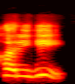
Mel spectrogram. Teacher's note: हरि का री रस्व और विसर्ग का उच्चारण भी रस्व ही लेना है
